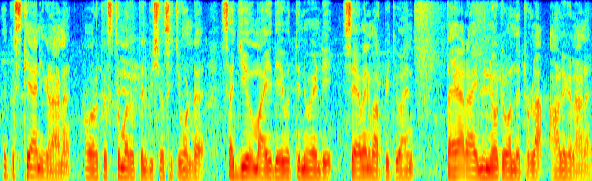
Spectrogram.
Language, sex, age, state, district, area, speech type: Malayalam, male, 60+, Kerala, Kottayam, rural, spontaneous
